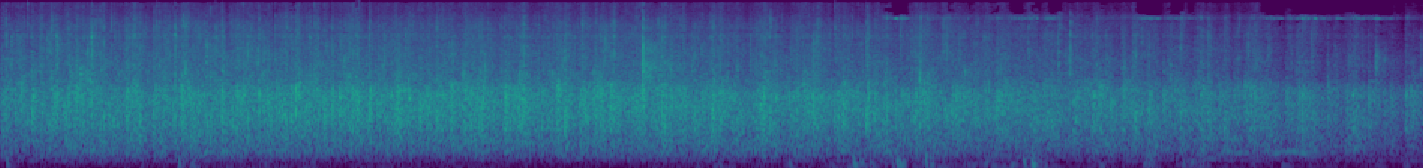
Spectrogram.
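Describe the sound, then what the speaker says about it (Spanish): Applause from an audience at a journalism talk fills the room, a dense, even crowd of clapping that continues steadily and fades slightly at the end. "les pido un aplauso cariñoso para el maestro John Lee Anderson."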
